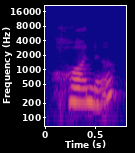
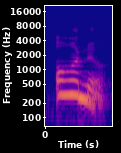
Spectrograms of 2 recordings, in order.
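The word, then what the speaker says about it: honour: read h-o-n-o-u-r it's not honor it's honor so it would be an honor and our an honest man so h is silent here and that is why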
